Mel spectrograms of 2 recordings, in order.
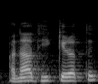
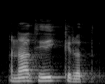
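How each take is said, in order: Both takes have the same delivery.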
